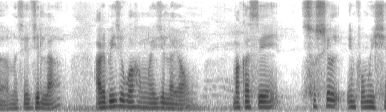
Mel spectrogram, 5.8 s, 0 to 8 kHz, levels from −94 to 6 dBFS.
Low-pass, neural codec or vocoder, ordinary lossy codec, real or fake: none; none; none; real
